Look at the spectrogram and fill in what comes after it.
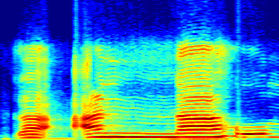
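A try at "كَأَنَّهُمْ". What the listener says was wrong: Nanya masih salah. Ka'annahum masih ketahan. Kalau benar gini, ka'annahum. Nanya pendek. Ka'annahum.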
